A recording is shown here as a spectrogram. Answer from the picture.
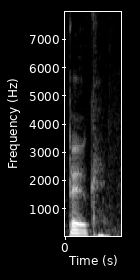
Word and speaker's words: Buke: You said Luke with a B. Okay, Book.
